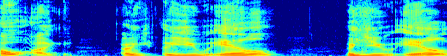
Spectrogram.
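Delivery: mock startled concern, alarmed, very high-pitched. Retelling what the producer said on seeing the beard: imitating an alarmed producer. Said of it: "she was visibly alarmed".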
